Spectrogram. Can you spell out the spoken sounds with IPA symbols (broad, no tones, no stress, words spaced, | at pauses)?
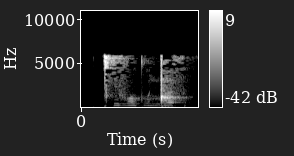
ǀʰevɔtʷa ŋ͡ǃɐs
